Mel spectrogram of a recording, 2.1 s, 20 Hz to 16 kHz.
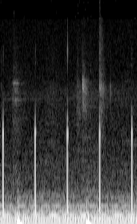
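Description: Intellijel Plonk physical-modelling voice sounding short, faint notes about twice a second, its pitch held by a 3-volt control voltage from the Monome Teletype, over a low steady hum.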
